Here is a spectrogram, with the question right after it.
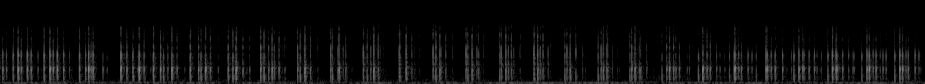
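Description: Fingernails tap quickly on the cover and edges of a dark, solid leather-bound book held horizontally in both hands. The taps come in a fast, uneven stream of short, dry clicks with little ring, centered in the mid-range around 670 Hz with some crisp brighter edges. The sound stays close and steady throughout.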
